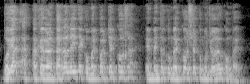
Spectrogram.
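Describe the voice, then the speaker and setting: An anxious, devout man pleads and protests with raised voice, as a preacher acts him out in a sermon. His tone stays mellow. An echoey room carries it. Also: on the high side, fairly quick, far from the mic, voice pushed up, natural voice. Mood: protesting.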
